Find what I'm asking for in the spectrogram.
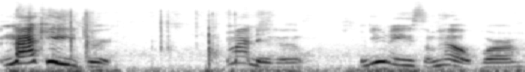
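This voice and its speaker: Young woman, high voice, very lively pitch, loud, teasing, slangy, laughing, webcam mic, noisy recording. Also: unhurried. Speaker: vlogger on a call with a friend. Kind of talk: casual chat. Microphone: computer webcam mic.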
